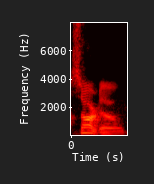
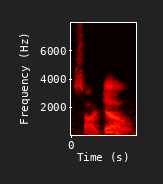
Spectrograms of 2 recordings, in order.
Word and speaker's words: Sardo: Not Sardo, not Mr. Sardo, Sardo, as he is always saying. No Mr. accent on the dough.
